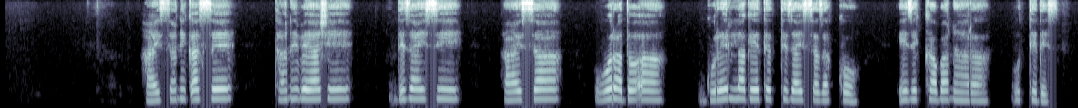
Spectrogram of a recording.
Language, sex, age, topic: Gamo, female, 25-35, government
